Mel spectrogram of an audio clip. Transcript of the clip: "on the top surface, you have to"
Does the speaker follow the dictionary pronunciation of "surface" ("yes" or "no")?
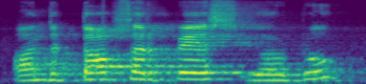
no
